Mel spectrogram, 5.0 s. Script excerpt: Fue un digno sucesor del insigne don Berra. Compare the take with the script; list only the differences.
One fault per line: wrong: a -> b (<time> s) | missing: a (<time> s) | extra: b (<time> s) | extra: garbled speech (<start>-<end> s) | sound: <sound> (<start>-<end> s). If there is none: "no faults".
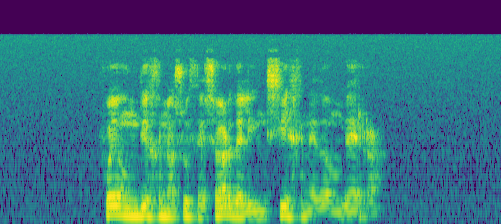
no faults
